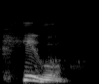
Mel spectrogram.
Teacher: se pierde esta F inicial y se reemplaza por una H aspirada, una fricativa aspirada sorda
